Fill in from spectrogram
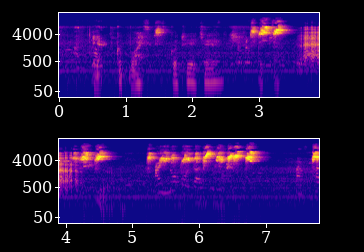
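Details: Pet umbrella cockatoo indoors, said to imitate its owner's stomach noise with a "Hiiii". A man speaks softly at first, then the bird gives a run of loud, harsh, high screechy calls in bursts, with brief pauses between.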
